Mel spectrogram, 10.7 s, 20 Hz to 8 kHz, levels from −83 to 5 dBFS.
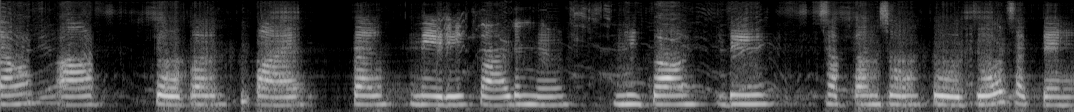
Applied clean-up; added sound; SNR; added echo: neural separator model SepFormer DNS4.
